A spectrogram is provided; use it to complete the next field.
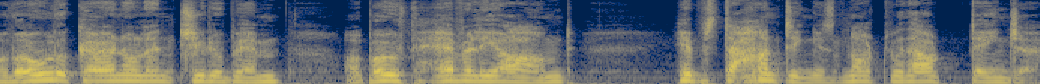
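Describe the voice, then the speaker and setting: A raspy put-on character voice from a man, fairly high in pitch and at a fairly quick pace. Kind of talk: mock wildlife documentary narration. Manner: calm, measured nature-documentary style.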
